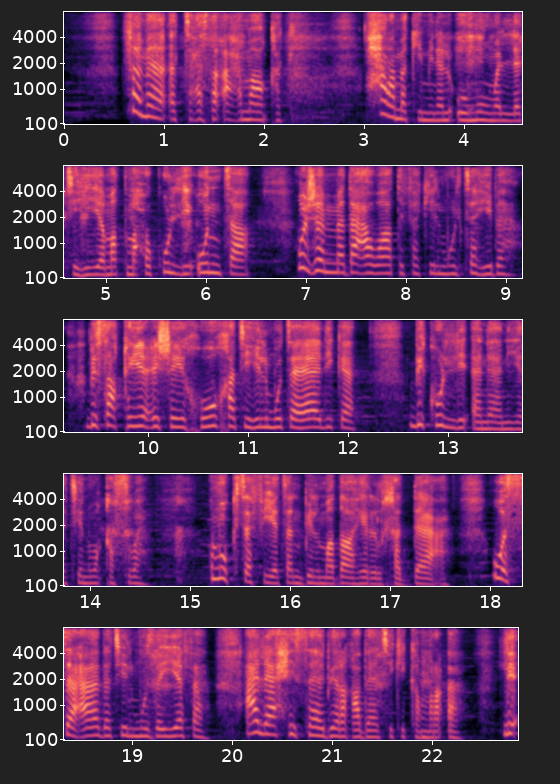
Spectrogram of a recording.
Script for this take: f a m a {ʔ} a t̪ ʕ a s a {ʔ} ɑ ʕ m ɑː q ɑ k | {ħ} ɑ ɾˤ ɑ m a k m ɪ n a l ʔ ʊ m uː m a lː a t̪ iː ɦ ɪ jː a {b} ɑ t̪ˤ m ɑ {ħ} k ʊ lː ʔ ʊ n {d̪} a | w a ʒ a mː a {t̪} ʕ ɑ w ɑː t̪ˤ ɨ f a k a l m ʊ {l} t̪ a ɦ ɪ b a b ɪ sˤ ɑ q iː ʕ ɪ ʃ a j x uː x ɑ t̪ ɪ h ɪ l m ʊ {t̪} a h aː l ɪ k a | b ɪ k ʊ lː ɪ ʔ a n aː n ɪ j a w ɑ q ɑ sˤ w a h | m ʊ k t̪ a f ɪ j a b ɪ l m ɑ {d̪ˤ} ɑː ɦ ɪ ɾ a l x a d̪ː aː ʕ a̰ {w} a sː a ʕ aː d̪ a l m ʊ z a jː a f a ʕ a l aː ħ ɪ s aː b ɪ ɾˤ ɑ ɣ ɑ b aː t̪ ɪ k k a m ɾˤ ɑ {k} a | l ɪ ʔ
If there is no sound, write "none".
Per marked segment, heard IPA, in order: ʔ, ʔ, ħ, m, ħ, t̪, d̪, l, t̪, d̪ˤ, w, ʔ

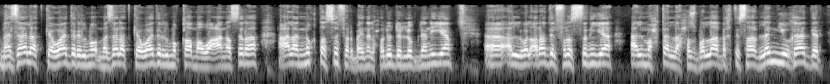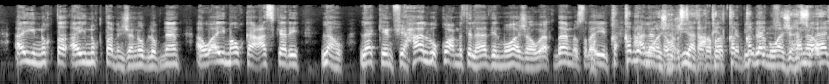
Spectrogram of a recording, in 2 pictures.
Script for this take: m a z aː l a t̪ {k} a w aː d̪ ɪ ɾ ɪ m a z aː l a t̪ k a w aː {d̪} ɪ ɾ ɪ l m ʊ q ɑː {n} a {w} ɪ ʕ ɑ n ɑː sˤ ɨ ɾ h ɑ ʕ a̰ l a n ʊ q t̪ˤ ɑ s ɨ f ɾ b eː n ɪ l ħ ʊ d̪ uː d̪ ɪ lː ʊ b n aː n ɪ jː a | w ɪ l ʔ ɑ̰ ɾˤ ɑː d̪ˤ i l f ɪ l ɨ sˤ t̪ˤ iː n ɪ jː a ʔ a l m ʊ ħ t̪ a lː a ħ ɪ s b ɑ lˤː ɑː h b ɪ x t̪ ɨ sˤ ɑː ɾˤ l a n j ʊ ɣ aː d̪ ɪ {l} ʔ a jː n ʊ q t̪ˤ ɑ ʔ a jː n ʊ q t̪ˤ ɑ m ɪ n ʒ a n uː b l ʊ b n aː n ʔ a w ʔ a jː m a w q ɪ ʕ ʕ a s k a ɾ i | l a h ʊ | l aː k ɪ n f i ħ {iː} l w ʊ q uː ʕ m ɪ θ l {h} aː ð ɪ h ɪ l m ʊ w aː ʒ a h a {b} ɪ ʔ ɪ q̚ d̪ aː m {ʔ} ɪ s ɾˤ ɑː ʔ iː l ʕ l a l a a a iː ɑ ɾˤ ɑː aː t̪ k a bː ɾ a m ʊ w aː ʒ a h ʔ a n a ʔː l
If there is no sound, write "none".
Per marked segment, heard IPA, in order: k, d̪, m, w, ɾ, aː, h, w, ʔ

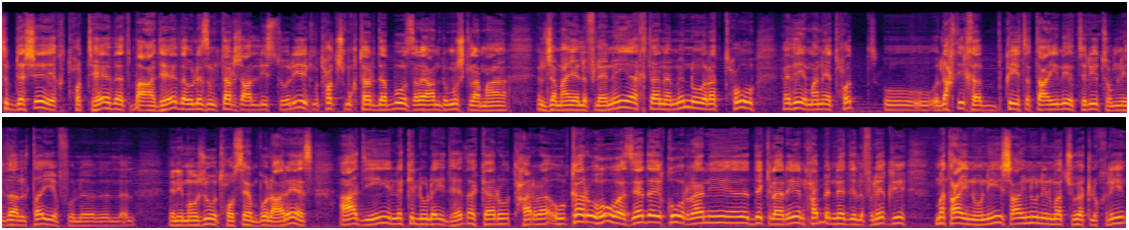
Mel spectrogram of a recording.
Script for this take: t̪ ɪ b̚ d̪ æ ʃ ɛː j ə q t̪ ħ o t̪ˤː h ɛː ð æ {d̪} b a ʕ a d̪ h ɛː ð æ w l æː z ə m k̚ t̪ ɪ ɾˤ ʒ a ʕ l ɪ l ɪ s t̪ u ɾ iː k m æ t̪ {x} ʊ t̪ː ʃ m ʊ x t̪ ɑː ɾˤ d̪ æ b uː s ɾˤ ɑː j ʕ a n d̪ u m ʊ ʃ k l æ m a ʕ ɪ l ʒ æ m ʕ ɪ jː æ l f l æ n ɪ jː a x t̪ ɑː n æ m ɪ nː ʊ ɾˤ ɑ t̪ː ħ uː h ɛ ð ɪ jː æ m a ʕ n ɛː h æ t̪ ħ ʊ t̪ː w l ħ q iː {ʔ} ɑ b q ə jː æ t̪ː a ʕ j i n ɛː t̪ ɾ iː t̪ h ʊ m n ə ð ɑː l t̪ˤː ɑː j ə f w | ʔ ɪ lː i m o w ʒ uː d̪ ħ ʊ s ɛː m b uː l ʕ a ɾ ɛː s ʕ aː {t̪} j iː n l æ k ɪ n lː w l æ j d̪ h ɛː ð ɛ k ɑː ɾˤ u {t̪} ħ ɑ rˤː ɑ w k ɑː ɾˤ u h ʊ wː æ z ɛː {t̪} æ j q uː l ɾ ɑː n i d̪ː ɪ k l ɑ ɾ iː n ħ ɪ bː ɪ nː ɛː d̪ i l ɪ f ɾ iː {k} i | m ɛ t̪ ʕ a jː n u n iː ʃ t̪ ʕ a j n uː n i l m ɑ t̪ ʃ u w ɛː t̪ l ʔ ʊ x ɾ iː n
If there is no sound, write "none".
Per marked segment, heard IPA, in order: t̪, ħ, q, d̪, t̪, d̪, q

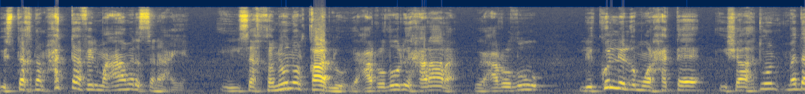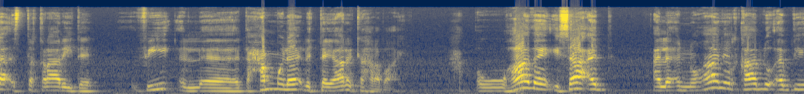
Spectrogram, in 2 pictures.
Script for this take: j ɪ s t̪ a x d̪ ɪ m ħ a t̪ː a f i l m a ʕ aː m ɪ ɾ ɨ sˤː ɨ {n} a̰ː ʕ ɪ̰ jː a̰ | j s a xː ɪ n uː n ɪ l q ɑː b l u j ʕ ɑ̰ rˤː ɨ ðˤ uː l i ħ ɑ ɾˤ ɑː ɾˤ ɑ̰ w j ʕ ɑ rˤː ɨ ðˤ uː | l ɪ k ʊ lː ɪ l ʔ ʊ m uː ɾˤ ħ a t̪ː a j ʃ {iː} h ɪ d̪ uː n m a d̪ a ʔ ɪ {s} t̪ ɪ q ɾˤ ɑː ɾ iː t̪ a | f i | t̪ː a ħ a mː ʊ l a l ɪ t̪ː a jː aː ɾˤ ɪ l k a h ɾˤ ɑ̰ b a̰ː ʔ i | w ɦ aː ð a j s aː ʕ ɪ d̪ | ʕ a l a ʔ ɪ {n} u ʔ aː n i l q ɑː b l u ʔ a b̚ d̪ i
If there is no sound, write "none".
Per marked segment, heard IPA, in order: n, aː, s, nː

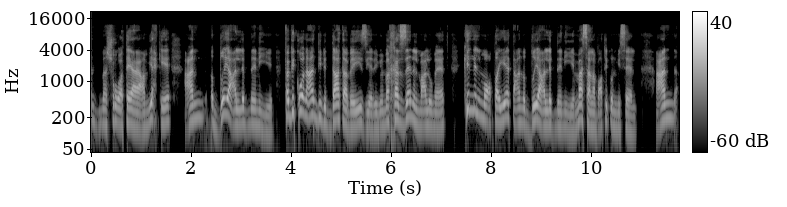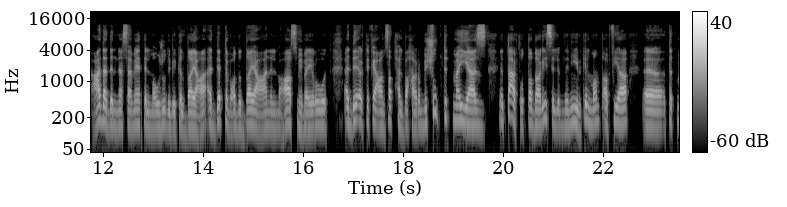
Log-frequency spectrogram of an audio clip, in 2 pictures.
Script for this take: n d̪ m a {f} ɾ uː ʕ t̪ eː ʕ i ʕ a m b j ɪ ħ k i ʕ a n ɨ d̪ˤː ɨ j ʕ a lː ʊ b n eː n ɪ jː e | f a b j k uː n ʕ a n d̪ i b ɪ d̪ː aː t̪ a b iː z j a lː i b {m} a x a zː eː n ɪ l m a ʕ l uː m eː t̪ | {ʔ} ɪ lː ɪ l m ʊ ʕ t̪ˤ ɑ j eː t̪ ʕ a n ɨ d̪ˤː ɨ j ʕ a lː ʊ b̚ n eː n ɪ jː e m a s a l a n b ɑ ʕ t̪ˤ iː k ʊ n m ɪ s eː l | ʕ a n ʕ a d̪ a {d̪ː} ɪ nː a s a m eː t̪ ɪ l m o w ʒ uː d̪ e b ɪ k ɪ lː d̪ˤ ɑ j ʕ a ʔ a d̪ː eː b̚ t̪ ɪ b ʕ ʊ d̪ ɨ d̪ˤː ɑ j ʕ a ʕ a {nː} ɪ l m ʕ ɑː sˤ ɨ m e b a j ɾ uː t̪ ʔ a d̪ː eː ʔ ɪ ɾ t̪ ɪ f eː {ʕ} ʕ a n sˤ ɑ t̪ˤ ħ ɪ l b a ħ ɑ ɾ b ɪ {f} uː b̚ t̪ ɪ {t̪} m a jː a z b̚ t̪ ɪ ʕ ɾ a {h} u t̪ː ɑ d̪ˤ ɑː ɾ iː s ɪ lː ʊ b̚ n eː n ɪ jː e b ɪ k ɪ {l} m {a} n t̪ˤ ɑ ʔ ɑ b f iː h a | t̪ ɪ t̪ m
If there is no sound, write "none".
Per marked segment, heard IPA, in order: ʃ, m, k, d̪, n, ʕ, ʃ, t̪, f, lː, ɑ

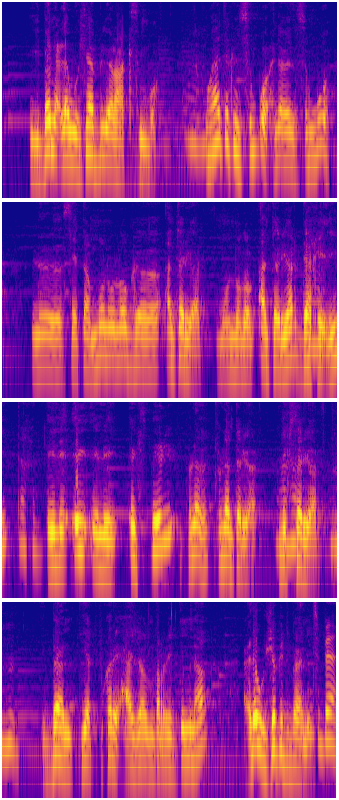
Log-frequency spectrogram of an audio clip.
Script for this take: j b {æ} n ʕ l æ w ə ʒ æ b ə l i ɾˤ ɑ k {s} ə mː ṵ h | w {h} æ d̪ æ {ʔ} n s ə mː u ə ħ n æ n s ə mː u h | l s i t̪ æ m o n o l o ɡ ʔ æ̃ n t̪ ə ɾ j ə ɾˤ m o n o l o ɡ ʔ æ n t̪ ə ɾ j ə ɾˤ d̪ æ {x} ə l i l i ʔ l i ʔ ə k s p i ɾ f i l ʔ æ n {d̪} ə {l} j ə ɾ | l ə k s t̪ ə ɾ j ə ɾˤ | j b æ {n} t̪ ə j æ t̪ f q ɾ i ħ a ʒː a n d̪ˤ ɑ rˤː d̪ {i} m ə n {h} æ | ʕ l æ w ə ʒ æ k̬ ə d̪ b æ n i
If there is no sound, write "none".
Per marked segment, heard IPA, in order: æ, s, h, k, x, t̪, ɾ, n, i, h

